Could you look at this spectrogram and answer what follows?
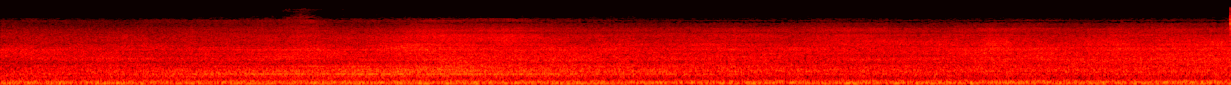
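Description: An airliner departing Manchester Airport for Malta gives a steady, loud roar of jet engines that holds evenly throughout, broad and rushing, heard from a distance with no talk.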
